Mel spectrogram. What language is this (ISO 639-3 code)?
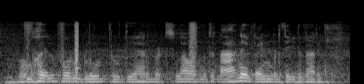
tam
